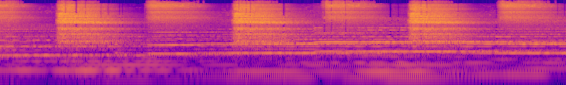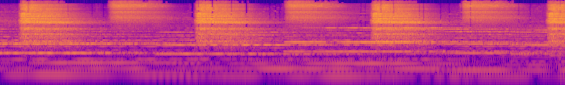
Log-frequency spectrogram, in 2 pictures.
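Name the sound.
rhythmic breathing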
